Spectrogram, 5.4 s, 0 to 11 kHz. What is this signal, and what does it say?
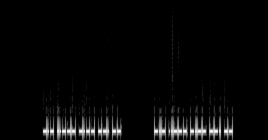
Morse code, heard as a keyed tone, about 50 wpm, 700 Hz. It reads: K2YGM K2YGM
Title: Call Signs Repeated 3x - 50wpm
